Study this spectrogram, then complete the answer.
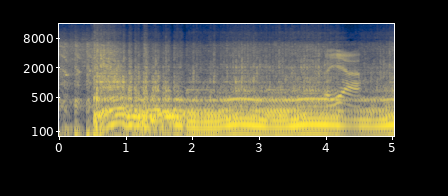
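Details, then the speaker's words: Supercharged Chevy Cobalt SS with a big hole in the stock downpipe, before replacement: starts and settles into a harsh, very loud, blatting idle. Exhaust leak, which also causes misfire. "So I've actually decided to just show you guys real quick how loud it is. I'll just turn it on. You could even hear it in the car. It's super fucking loud."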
